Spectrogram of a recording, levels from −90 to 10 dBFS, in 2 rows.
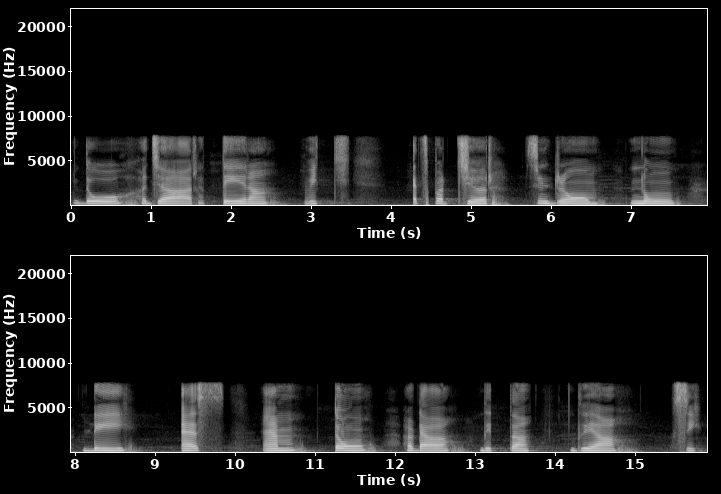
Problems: continuous background conversations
